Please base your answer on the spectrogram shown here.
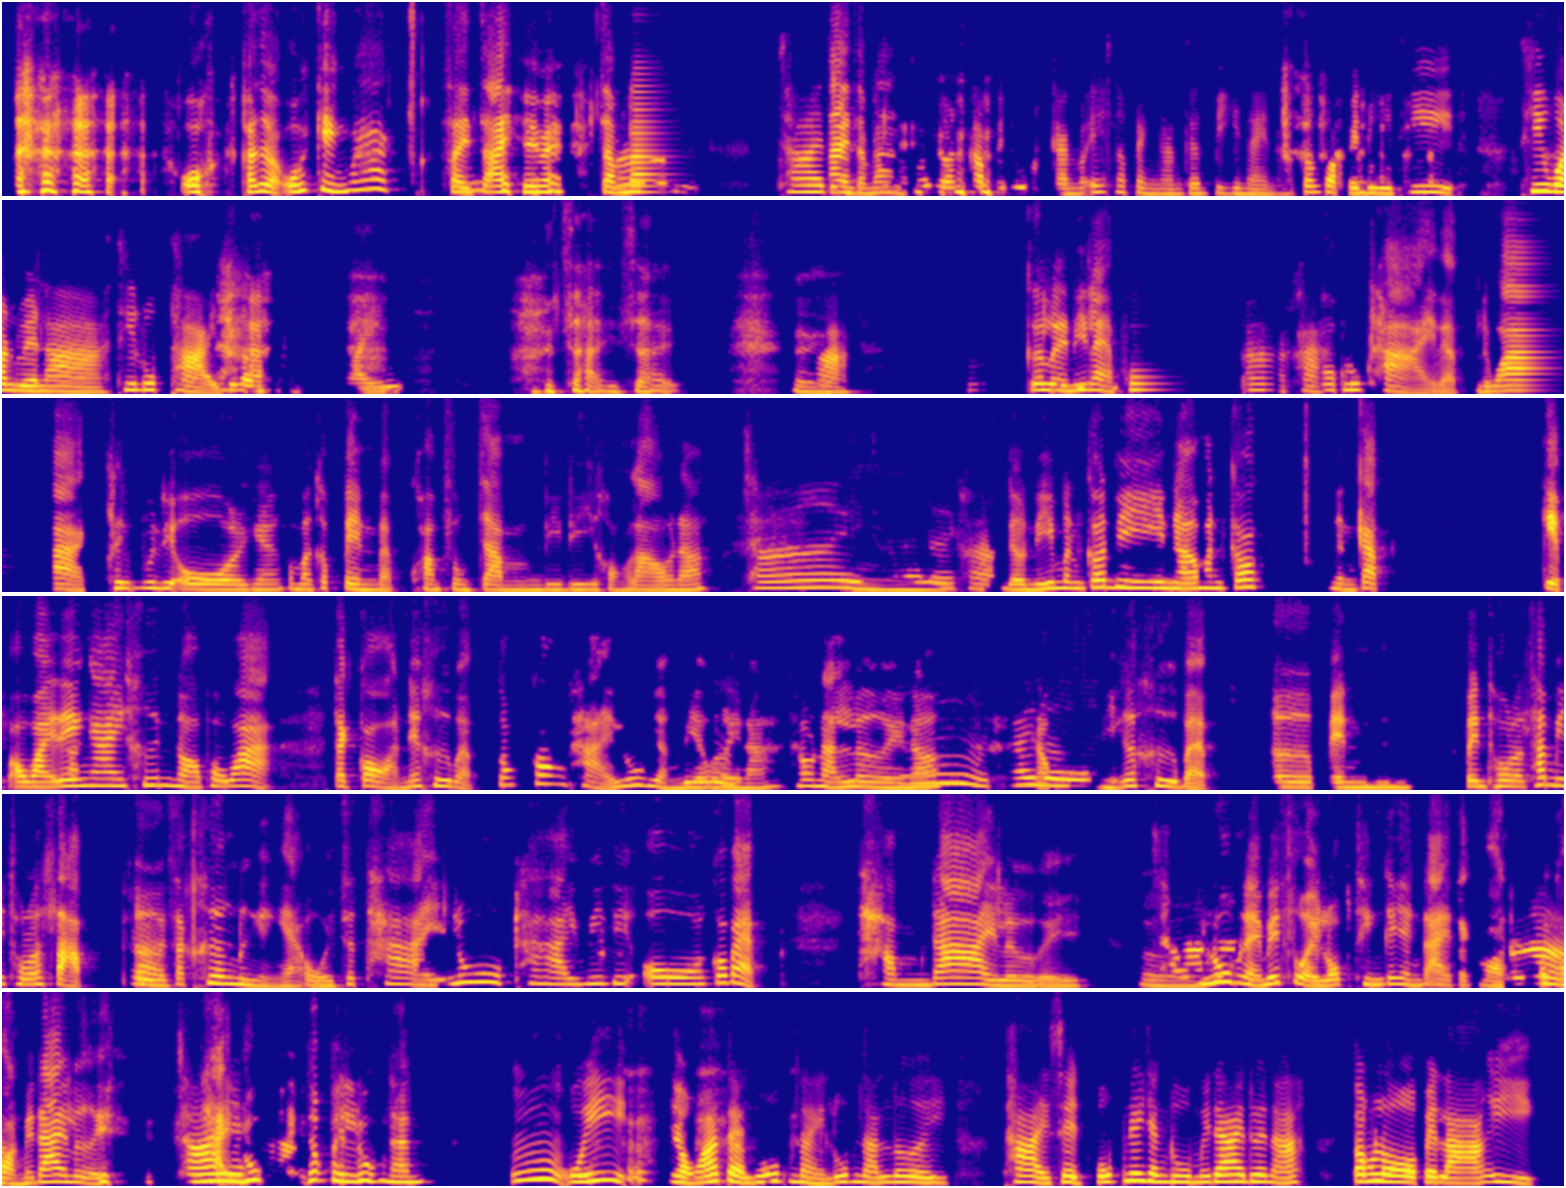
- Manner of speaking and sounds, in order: laugh; distorted speech; static; laughing while speaking: "ใช่ไหม"; laugh; chuckle; laugh; laughing while speaking: "เออ ใช่ ๆ"; unintelligible speech; tsk; tapping; chuckle; laughing while speaking: "ไหน ต้องเป็นรูปนั้น"; chuckle
- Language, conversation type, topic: Thai, unstructured, ในครอบครัวของคุณมีวิธีสร้างความทรงจำดีๆ ร่วมกันอย่างไรบ้าง?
